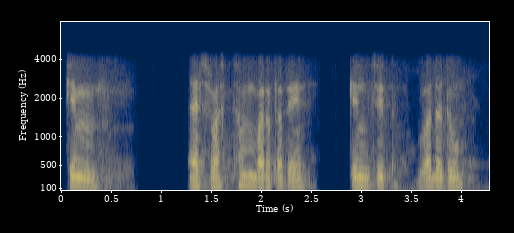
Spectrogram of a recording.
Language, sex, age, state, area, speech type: Sanskrit, male, 18-30, Haryana, rural, conversation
